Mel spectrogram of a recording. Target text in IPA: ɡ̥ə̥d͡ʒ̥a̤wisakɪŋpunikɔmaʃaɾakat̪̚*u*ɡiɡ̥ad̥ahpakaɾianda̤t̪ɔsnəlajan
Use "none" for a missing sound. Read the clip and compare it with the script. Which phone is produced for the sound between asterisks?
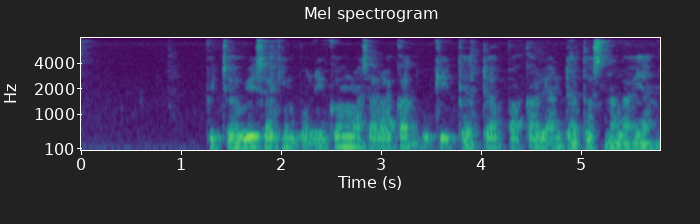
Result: u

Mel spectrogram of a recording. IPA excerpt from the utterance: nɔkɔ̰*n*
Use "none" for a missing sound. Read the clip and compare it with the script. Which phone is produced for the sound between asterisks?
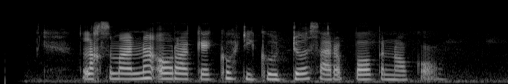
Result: none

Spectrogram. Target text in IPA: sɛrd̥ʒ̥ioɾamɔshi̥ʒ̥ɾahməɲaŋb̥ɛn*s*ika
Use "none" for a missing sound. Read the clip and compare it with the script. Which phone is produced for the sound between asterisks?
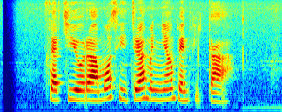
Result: f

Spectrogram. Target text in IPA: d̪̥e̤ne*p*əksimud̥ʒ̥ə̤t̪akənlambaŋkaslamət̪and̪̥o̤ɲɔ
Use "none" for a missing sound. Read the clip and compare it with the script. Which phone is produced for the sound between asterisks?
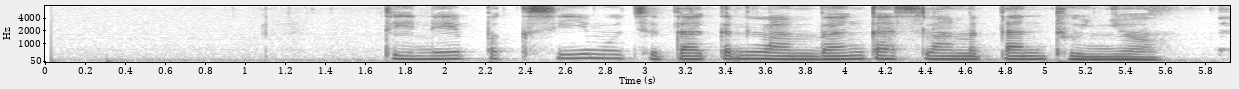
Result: p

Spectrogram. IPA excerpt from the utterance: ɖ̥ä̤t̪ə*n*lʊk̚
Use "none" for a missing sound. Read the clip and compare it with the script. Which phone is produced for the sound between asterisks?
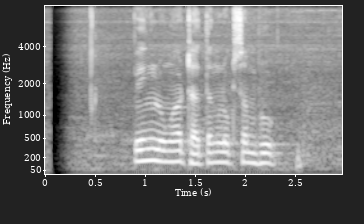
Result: ŋ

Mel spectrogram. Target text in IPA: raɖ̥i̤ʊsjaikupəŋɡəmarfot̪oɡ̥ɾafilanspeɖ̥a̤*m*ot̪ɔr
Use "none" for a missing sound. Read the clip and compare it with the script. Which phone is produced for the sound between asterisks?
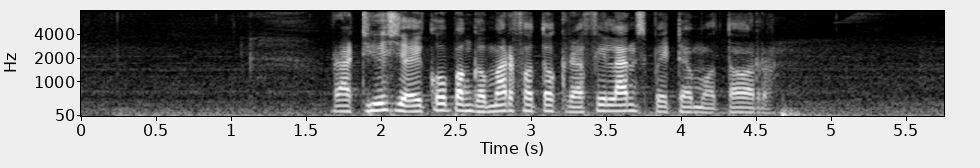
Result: m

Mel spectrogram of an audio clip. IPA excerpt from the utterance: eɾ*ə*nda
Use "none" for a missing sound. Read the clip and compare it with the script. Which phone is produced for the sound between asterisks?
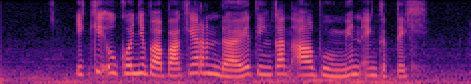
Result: ə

